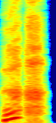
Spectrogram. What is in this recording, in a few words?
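MOOD, Japanese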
